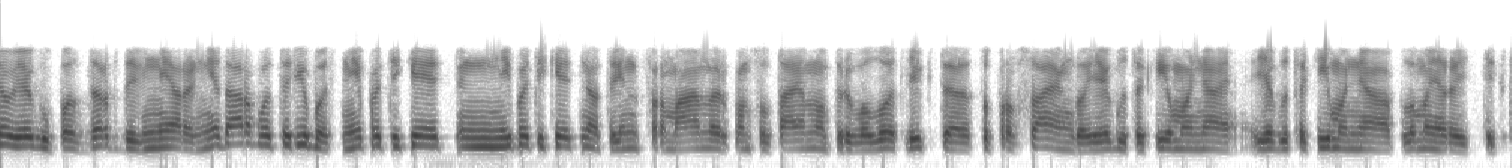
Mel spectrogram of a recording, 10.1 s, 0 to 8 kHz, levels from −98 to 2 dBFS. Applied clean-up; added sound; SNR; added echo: none; none; none; none.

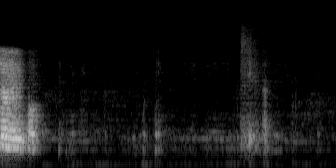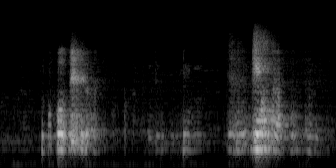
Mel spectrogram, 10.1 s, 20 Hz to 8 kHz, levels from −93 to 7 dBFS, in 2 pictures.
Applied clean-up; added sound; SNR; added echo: neural mask model DeepFilterNet 3.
